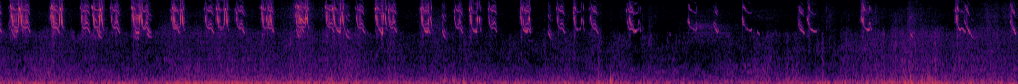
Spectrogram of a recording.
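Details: Nestlings in a nest inside a hog barn, being fed by their mother: thin, high chirps repeated rapidly in uneven bursts over a steady, loud low rumble of barn noise.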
